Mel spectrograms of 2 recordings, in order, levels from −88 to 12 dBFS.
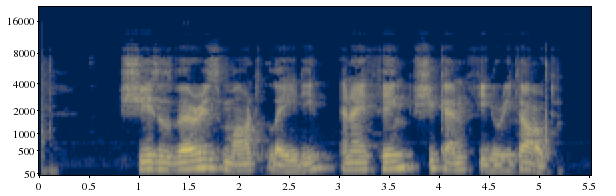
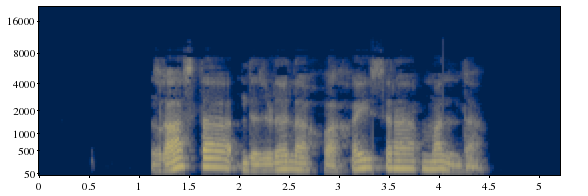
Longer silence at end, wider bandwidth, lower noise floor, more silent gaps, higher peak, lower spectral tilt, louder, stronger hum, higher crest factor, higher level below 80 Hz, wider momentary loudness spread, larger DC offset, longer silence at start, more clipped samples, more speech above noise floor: second, 0.35 s vs 0.8 s; first, 10 kHz vs 7.6 kHz; second, -70 dBFS vs under -90 dBFS; neither; about the same, -2 dBFS vs 0 dBFS; second, -4 dB/octave vs -6 dB/octave; about the same, -19 LUFS vs -21 LUFS; neither; about the same, 18 dB vs 22 dB; about the same, -60 dBFS vs -56 dBFS; about the same, 9 LU vs 10 LU; neither; second, 0 s vs 1.15 s; neither; second, 51 dB vs over 70 dB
